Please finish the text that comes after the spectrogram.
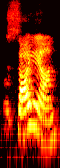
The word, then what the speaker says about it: cyan: cyan yellow and magenta cyan is a blue it looks kind of like turquoise but we call it cyan it's spelled cya n what are the primary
